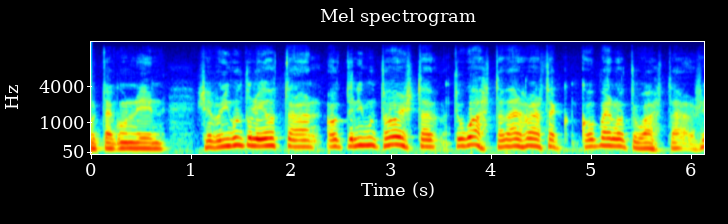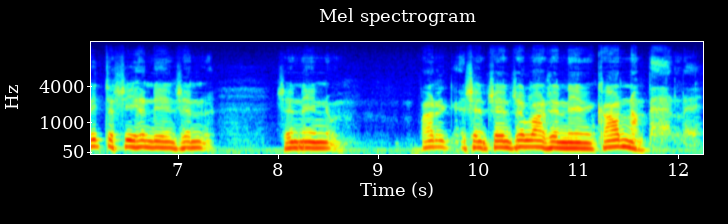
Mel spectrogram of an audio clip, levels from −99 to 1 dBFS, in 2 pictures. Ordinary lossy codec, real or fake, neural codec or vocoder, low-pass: none; fake; vocoder, 44.1 kHz, 128 mel bands, Pupu-Vocoder; 14.4 kHz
